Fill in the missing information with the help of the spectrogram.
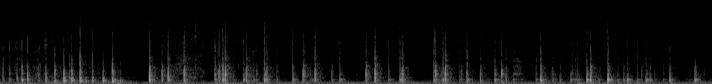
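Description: Fingertips of both hands tap rapidly on the top lid of a large StarCraft II Heart of the Swarm collector's edition box, made of printed cardboard, hollow and likely with contents inside. The result is a quick, uneven run of soft, dull thunks with a low hollow body around 200 Hz, very little brightness, and almost no ring after each tap.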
